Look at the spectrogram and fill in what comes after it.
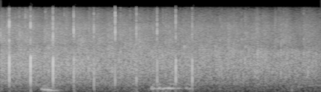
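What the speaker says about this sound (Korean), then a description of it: "박수 한번 할까요?" A church congregation claps for its pastoral staff during a prayer service, a thin, scattered patter of hands with a few sharper claps standing out at moderate distance, while a voice briefly speaks partway through.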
